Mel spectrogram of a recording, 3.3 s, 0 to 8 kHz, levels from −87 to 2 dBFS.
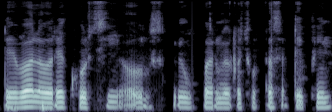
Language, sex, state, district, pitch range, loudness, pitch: Hindi, male, Chhattisgarh, Balrampur, 130-135 Hz, -23 LUFS, 135 Hz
